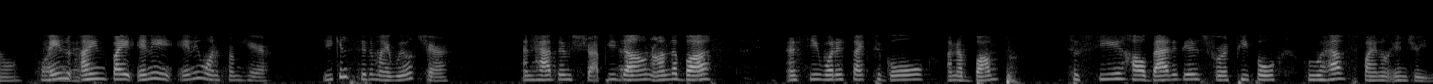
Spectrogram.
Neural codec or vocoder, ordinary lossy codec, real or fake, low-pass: none; AAC, 16 kbps; real; 7.2 kHz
